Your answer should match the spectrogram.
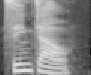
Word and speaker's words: Xin chào: Так, тогда, подождите, давайте научимся правильно говорить приветствие. – Xin chào. – Xin chào. – Xin chào. – Xin chào. – Xin chào. – Правильно.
